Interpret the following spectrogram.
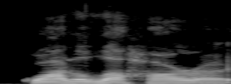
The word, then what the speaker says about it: Guadalajara: I know that Guadalajara is pronounced that.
